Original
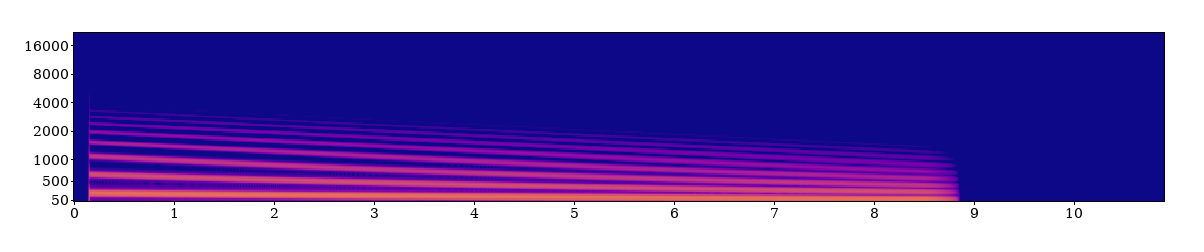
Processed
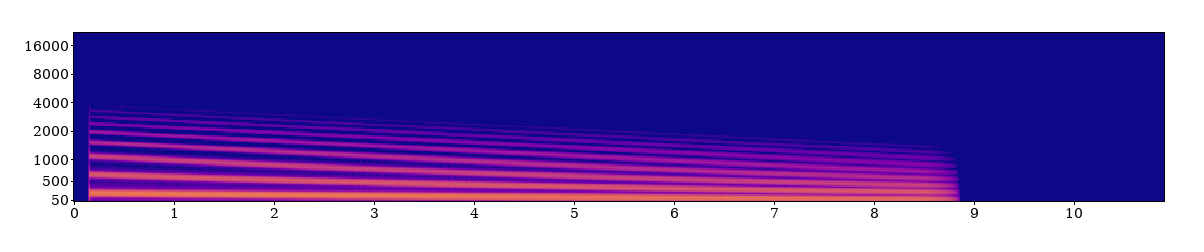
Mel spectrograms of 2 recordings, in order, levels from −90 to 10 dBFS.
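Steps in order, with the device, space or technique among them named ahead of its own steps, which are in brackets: Bluetooth headset (HPF 110 Hz 12 dB/oct; downsampling 8000 Hz; gain +3.5 dB; SBC 64 kbps 16000 Hz)

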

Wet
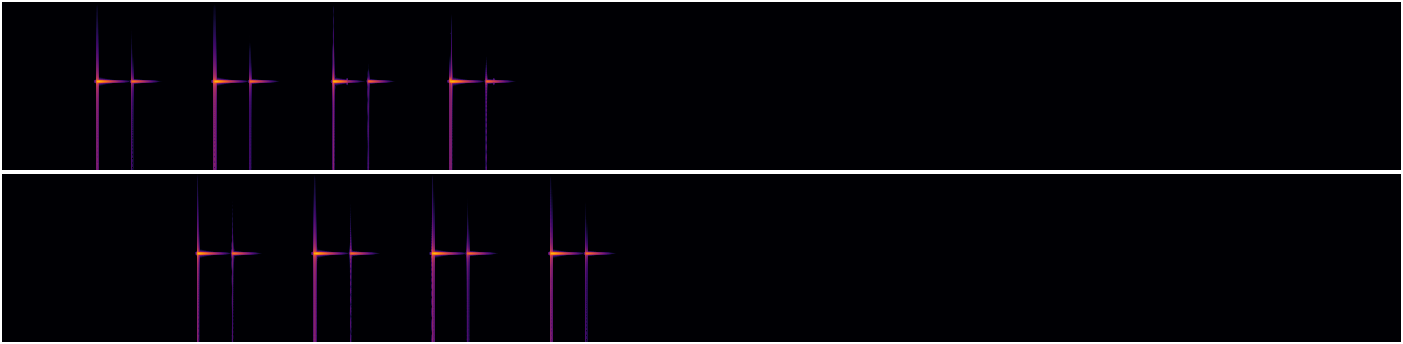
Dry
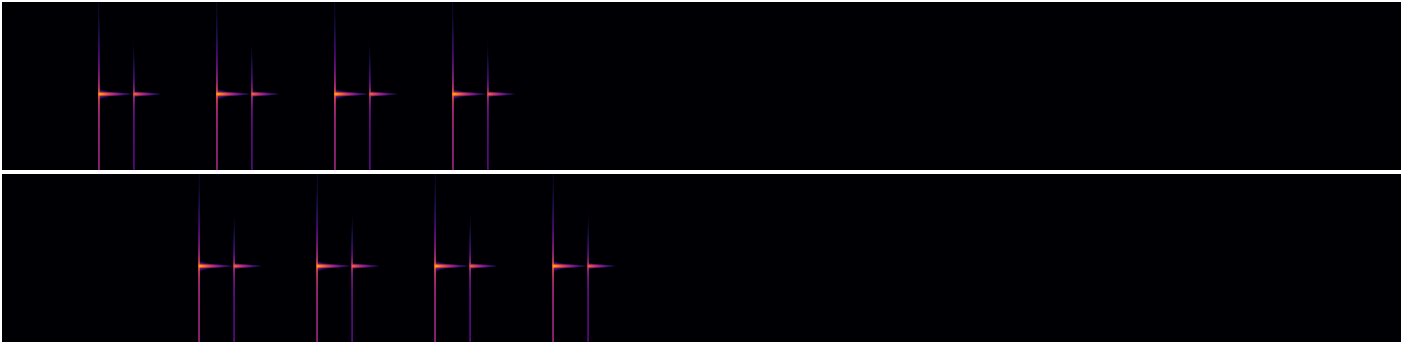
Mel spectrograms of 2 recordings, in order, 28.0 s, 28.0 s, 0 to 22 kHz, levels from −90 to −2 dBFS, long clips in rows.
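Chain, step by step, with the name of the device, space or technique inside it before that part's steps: chipmunk voice (pitch shift +5.5 st); 3.45–4.92 low-pass opened by the level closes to 2200 Hz, open at -26 dBFS; harmonic-percussive split harmonic +3 dB

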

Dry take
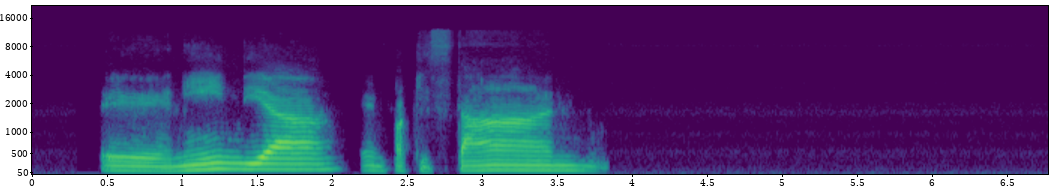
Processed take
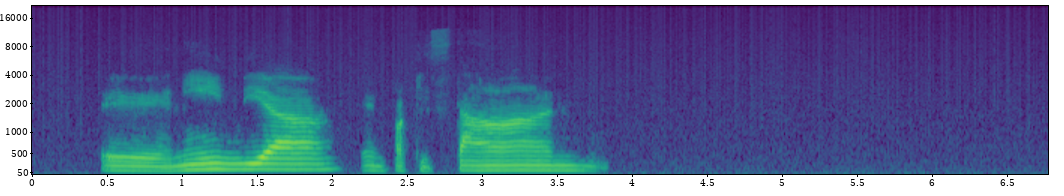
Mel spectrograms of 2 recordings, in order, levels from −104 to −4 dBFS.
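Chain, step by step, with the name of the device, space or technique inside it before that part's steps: warped LP (record warp 33 1/3 rpm, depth 100 cents; crackle 120/s -50 dBFS; pink noise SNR 36 dB); gain +2.5 dB

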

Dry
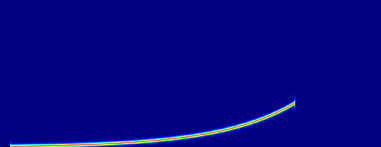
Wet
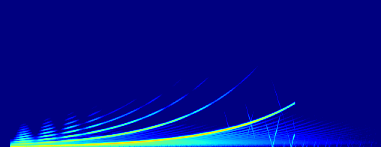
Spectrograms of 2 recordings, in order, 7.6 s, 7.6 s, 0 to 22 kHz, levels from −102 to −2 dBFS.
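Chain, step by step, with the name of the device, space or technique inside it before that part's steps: guitar amplifier with harmonic tremolo (harmonic tremolo 2.1 Hz, depth 70%, crossover 650 Hz; soft clip -34.5 dBFS, distortion -9 dB; speaker cabinet 75–3400 Hz, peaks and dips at 87 Hz -7 dB, 190 Hz -10 dB, 360 Hz -9 dB, 1300 Hz -3 dB); dark delay 0.228 s, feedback 75%, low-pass 470 Hz, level -11 dB; gain +2 dB

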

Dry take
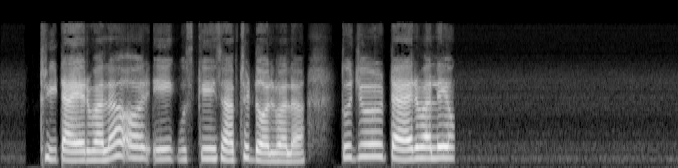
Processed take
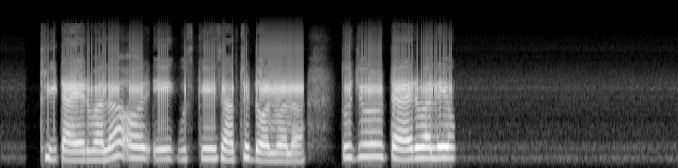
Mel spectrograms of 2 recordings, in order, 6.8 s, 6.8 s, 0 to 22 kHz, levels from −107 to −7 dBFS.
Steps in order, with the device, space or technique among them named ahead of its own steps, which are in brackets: car door speaker with a rattle (rattling part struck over -34 dBFS, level -14 dBFS; speaker cabinet 89–9400 Hz, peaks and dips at 270 Hz +7 dB, 510 Hz +9 dB, 1000 Hz +7 dB, 2500 Hz +9 dB, 6600 Hz +5 dB); gain -2.5 dB

